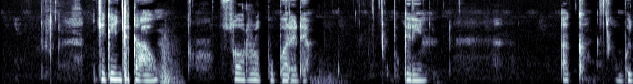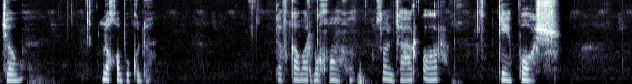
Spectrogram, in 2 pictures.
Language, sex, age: Wolof, female, 18-24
